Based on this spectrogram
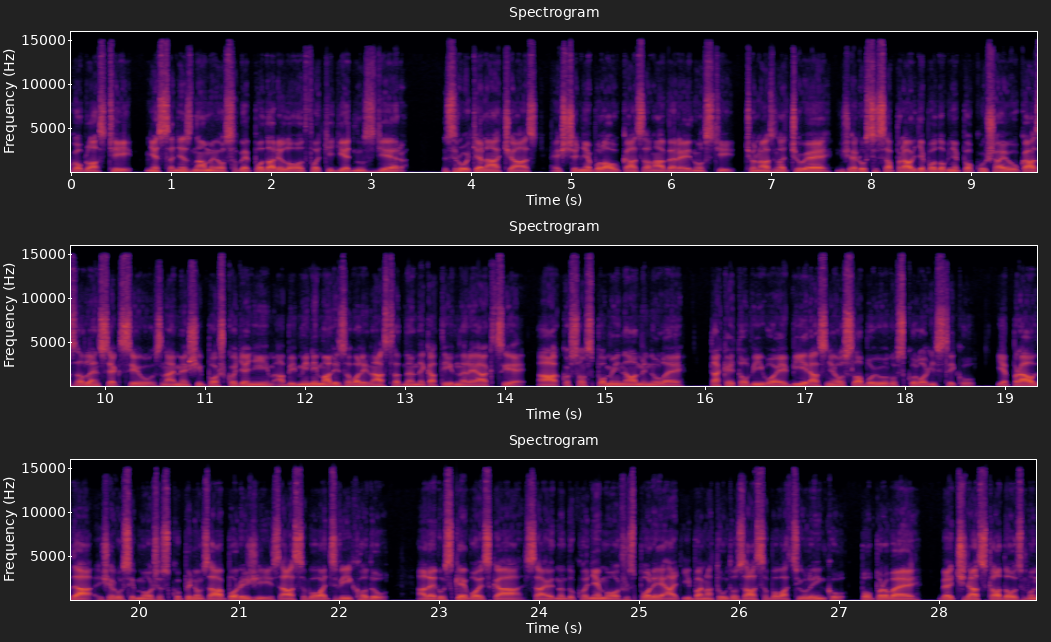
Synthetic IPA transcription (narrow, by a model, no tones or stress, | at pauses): ɡɔblascid̪ɲɛsːaɲɛznaːmɛjɔsɔbɛpɔd̪aɾilɔɔt̪fɔciɟjɛd̪nuzɟɪɛɾ | zɾuːcɛnaːt͡ʃascɛʃcɛɲɛbɔlaukaːzanaːʋɛɾɛjnɔscit͡ʃɔnaznat͡ʃujɛʒɛɾusisapɾaʊɟɛp̬ɔd̪ɔbɲɛpɔkuːʃajuːukaːzaɟlɛnsɛkt͡siuznajmɛnʃiːmpɔʃkɔɟɛɲiːma̰biminimalizɔʋalinaːslɛd̪nɛːnɛɡat̪iːʊnɛːɾɛakt͡siɛaakɔsɔmspɔmiːnalminulɛː | t̪akɛːt̪ɔʋiːʋɔjɛʋiːɾazɲɛɔslabujuːɾuskuːlɔɡist̪iku | jɛpɾaʊd̪aʒɛɾusimʊɔʒuskupinuzaːpɔɾiʒizaːsɔbɔʋaɟzʋiːxɔd̪u | alɛɾuskɛːʋɔjskasajɛd̪nɔd̪uxɔɲɛmʊɔʒuspɔlɪɛɦaɟibanat̪uːt̪ɔzaːsɔbɔʋat͡sɪuliŋkupɔpr̩ʋɛː | ʋɛt͡ʃinasklad̪ɔʊzmu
